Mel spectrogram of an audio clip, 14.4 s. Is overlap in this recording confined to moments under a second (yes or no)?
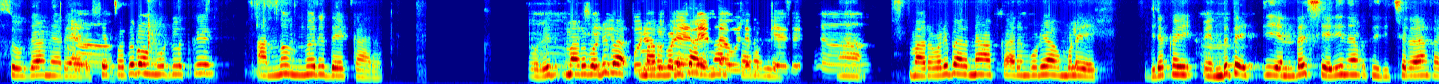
no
